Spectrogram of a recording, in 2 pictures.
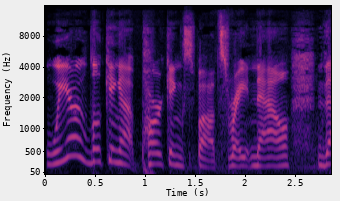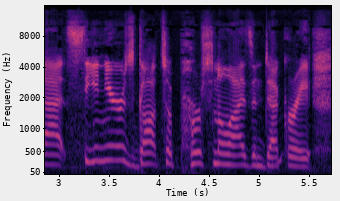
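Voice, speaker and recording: This woman has a normal speaking voice with a fairly high pitch and lively intonation. She talks at a moderate pace with very even loudness. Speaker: TV news anchor and multimedia journalist. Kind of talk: playful on-location reporting. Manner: upbeat, playful.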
